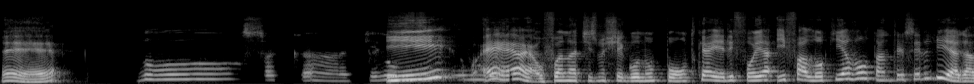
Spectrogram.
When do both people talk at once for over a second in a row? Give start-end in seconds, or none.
3.9-5.1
